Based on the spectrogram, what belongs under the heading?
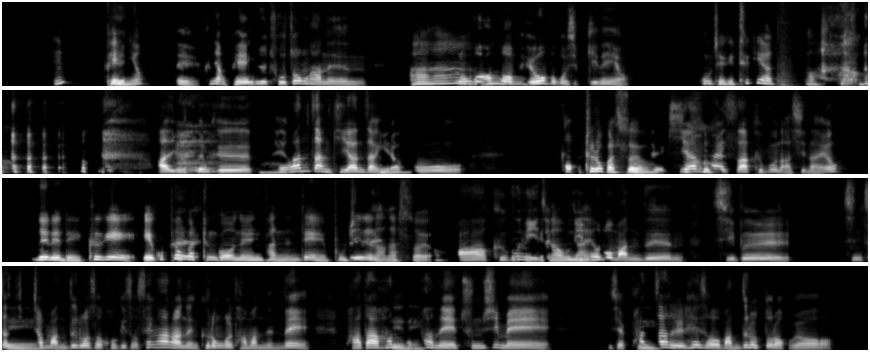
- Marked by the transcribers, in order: tapping; laugh; laugh; other background noise; laugh
- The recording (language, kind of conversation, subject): Korean, unstructured, 요즘 가장 즐겨 하는 취미는 무엇인가요?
